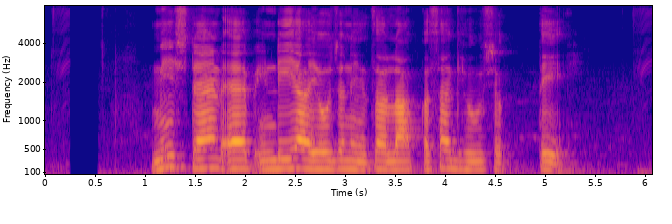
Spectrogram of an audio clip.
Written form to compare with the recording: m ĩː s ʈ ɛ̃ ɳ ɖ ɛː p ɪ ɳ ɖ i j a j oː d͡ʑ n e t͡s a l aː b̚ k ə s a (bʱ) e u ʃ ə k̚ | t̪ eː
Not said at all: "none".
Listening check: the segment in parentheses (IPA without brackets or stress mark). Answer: ɡʱ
